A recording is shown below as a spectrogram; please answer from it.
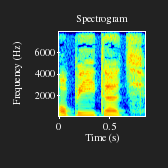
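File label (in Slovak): "opýtať", Slovak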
